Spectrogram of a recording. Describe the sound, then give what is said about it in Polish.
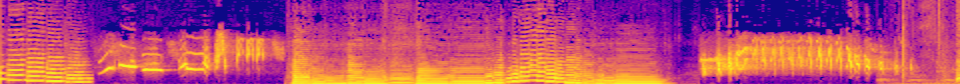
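Birds singing outdoors at a quiet home about a kilometre from the Czech border, in bright, varied phrases of whistles, trills and rising chirps, one song following another with brief pauses, clear, with no voices. “Tutaj jest dom, przyjeżdżam, tutaj jest spokój, cicho, nie ma ludzi, jest dużo zwierząt i nasze ptaki.”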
